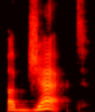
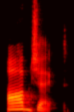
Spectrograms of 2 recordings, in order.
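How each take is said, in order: First: The stress is on the second syllable. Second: The stress is on the first syllable. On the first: It is a verb. "When object was used as a verb, the second syllable was the stressed syllable" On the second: It is a noun. "When object was a noun, the first syllable was stressed"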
